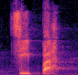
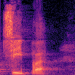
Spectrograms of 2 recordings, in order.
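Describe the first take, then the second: First: The stress is on the last syllable. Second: The stress is on the first syllable. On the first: The speaker calls it right. "debería ser chipá" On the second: The speaker calls it wrong. "no chipa, porque no tiene el tilde en la i"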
